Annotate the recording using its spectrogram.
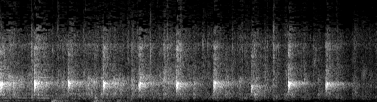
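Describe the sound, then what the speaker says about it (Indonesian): Audience applause at an Indonesian motivational talk, heard as a steady run of rhythmic claps, roughly three per second, moderately loud and fairly close, with no voices over it. "Ya, berikan aplaus untuk ini."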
